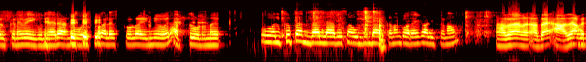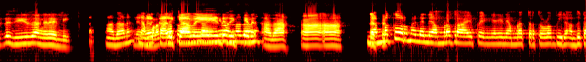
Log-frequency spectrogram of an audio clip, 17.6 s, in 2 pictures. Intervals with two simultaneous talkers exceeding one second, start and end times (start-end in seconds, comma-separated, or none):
10.8-12.7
